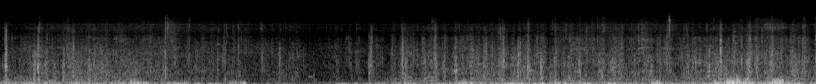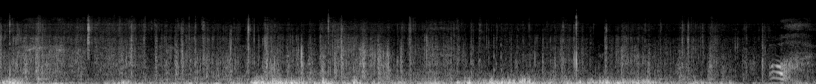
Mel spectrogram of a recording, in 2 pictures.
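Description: Mountain bike descending a dirt forest trail, heard from a camera on the bike: tyres running over dirt and roots, with irregular clicks and rattles from the bike and low wind buffeting on the microphone, busiest in the second half.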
